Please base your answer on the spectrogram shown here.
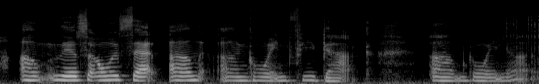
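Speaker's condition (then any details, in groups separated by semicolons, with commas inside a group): Cerebral palsy, mild; hard to understand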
